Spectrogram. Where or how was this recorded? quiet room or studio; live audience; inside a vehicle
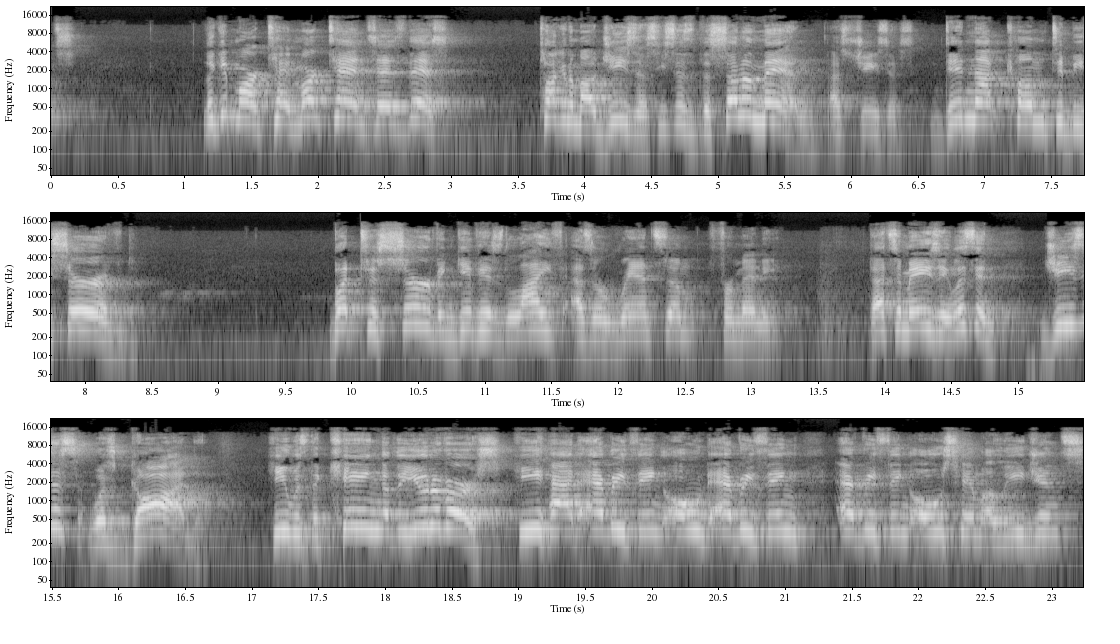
live audience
